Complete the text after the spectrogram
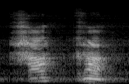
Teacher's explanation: Geralmente nosso R em português é pronunciado como uma fricativa velar.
